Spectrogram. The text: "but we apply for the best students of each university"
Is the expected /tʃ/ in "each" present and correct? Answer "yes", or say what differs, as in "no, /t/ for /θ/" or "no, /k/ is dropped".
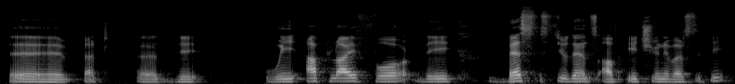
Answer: yes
